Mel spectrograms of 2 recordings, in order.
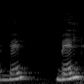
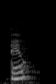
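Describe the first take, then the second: First: The word has a French accent. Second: The word has an Essex English accent.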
